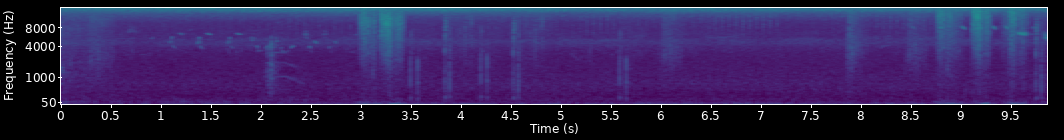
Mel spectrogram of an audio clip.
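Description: Footsteps shuffle on grass and pavement.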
